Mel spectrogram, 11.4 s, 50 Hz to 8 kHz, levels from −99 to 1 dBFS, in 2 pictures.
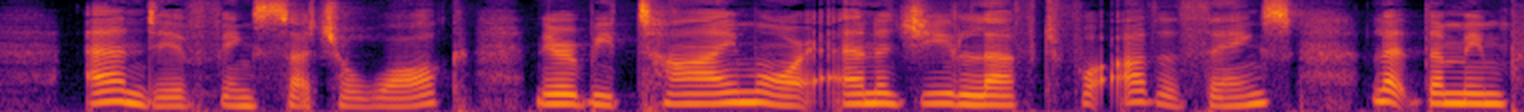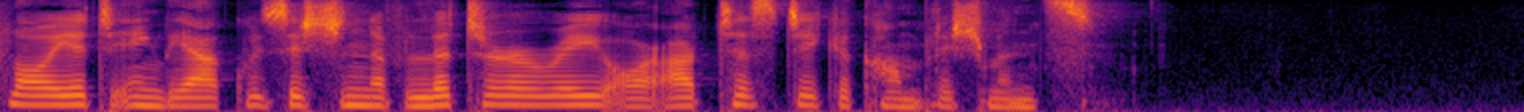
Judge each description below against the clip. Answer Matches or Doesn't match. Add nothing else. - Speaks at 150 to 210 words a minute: Doesn't match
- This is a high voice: Matches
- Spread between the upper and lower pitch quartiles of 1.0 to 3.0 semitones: Doesn't match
